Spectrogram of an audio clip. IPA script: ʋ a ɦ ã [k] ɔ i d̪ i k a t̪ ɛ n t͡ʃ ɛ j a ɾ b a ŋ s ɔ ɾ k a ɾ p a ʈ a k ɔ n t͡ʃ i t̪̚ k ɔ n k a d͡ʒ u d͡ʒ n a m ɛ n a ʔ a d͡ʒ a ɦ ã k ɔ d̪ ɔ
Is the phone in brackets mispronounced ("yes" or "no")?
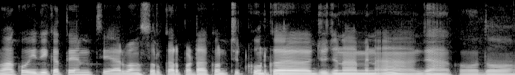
no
